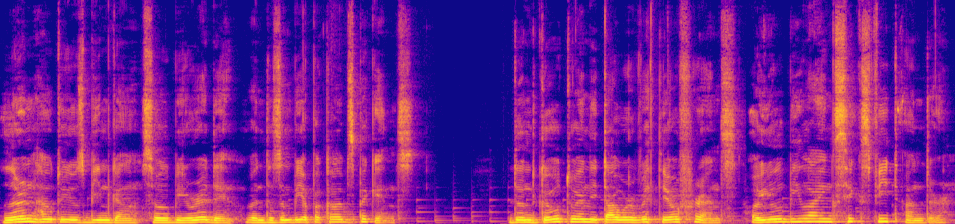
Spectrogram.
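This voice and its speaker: Low, mellow woman recounting a dream, puzzled. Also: moderate pace. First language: Czech. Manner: self-deprecating, jokey, puzzled asides and mock-serious boasting. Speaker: video storyteller. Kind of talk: casual dream-recounting monologue. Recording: faint background music. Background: soft music.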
